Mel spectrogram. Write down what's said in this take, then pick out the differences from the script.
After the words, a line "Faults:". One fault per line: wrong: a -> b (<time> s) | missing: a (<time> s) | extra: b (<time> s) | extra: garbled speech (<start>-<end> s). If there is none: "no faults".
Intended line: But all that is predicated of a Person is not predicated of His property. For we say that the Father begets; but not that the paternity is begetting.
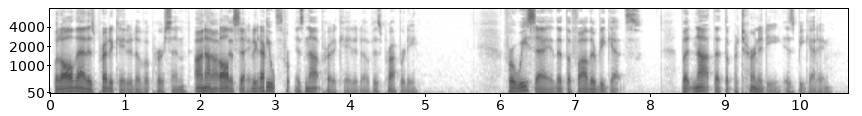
But all that is predicated of a Person [garbled] is not predicated of His property. For we say that the Father begets; but not that the paternity is begetting.
Faults:
extra: garbled speech (1.9-3.2 s)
